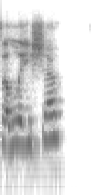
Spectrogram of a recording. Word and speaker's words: Celicia: Is that Cecily? Is that how you say your name? C-C-E-L-I? How you say it? – It's Celicia.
